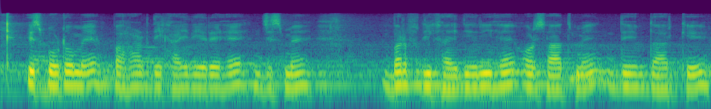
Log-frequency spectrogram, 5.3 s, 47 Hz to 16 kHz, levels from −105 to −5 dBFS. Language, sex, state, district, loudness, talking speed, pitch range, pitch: Hindi, male, Himachal Pradesh, Shimla, -20 LUFS, 215 wpm, 150-165 Hz, 155 Hz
